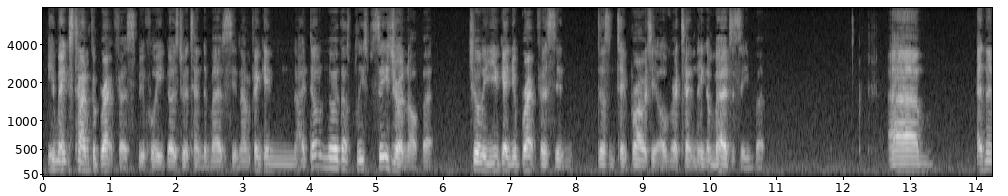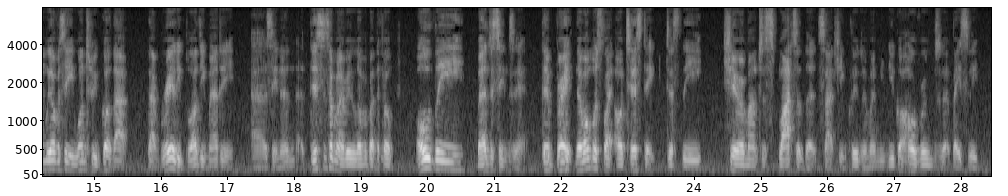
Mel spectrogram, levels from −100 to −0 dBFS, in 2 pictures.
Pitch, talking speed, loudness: 145 Hz, 200 wpm, -29 LUFS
